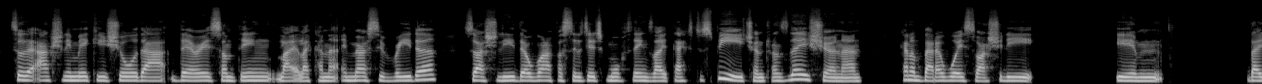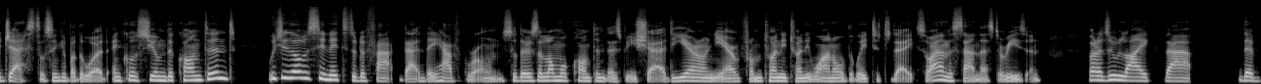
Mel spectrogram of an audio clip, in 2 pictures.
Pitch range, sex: 165-195 Hz, female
